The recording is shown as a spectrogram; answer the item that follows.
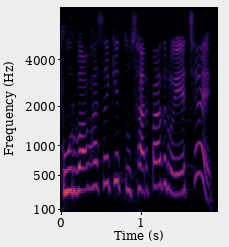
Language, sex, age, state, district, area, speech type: Bengali, female, 30-45, West Bengal, Paschim Medinipur, rural, read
